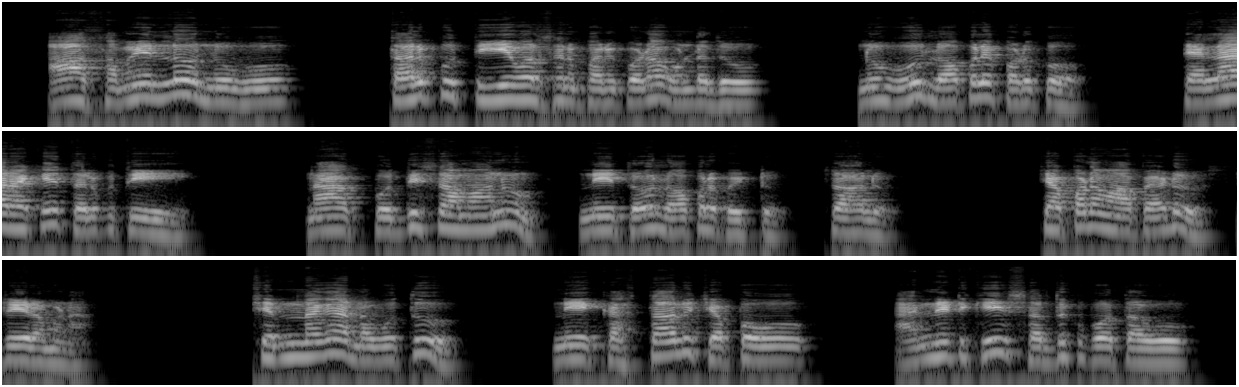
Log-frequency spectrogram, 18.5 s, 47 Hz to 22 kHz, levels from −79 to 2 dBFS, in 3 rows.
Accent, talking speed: native, 100 wpm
